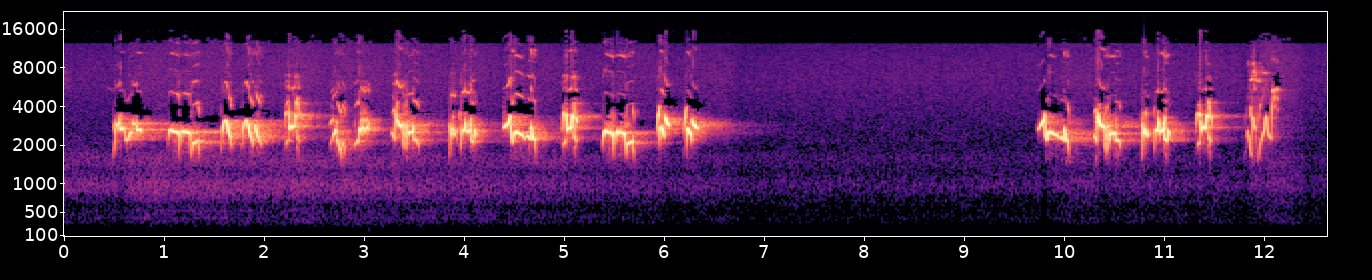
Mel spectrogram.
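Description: An American robin gives a run of short, clear caroling phrases, rising and falling, nearly two a second, then pauses and resumes. No other sounds intrude.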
